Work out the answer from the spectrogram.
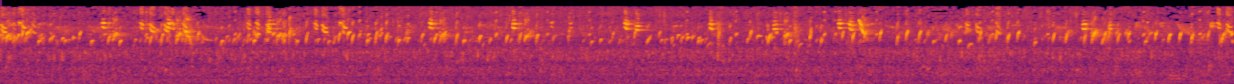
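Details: Long stretch of goldfinch song for encouraging breeding birds to sing, a busy, tinkling stream of fast chirps and twittering trills with bursts of louder phrases over a low hiss.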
